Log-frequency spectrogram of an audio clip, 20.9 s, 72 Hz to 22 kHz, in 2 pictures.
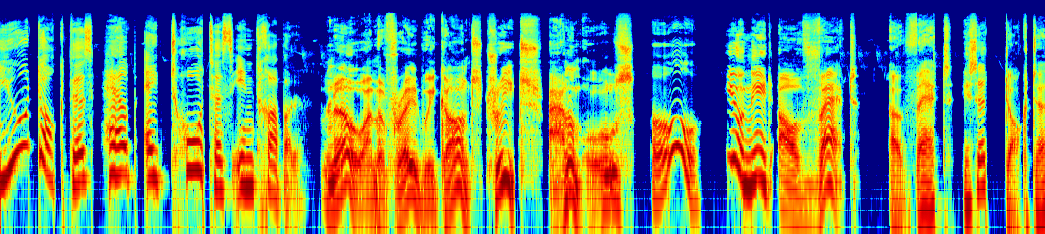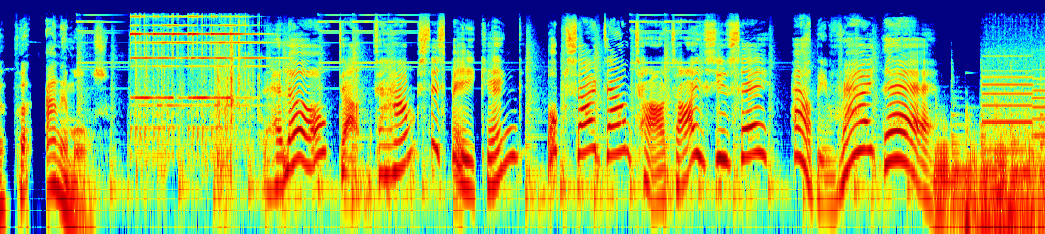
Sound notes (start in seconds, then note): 11.4 ringing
